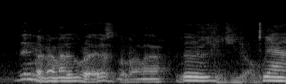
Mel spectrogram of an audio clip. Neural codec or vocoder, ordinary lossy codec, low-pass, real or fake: codec, 16 kHz, 2 kbps, FunCodec, trained on LibriTTS, 25 frames a second; none; 7.2 kHz; fake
